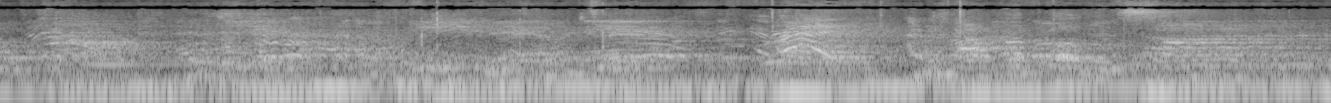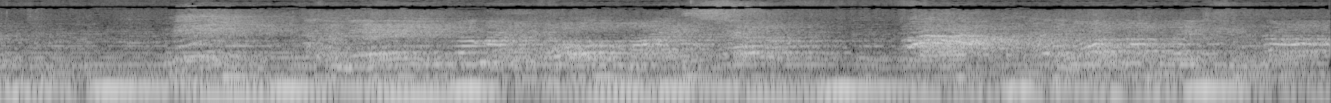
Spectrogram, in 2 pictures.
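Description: A large crowd at the AFI Life Achievement Award ceremony sings along together, many voices blending into a loud, continuous, wordless-sounding chorus with rising and falling melodic swells throughout.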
